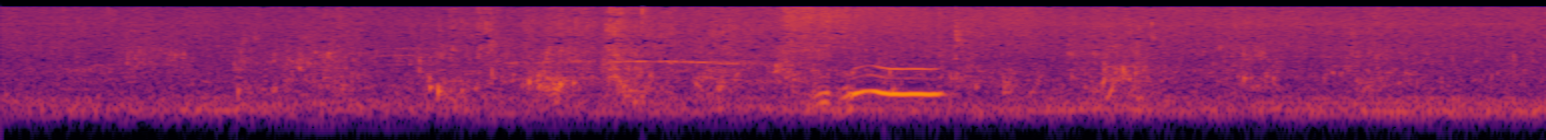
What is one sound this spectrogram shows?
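A man wades through shallow water, splashing.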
